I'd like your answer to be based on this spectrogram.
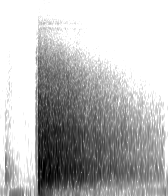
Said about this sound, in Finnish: Mitä se on? Ihan kuin olisi ammuttu jossakin lähestöllä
